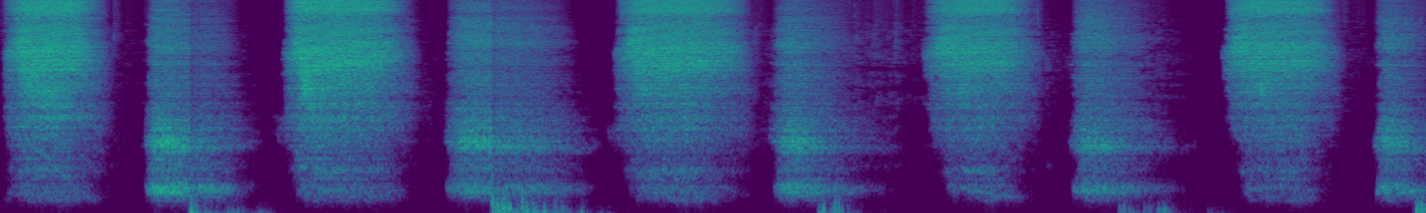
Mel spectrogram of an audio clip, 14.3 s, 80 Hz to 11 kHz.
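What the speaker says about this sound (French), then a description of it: "10 respirations profondes" Slow, deep breathing during guided meditation, each long airy inhale and exhale clearly audible and close, repeating steadily with short pauses between breaths, some nasal and snorting, with no speech over it.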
